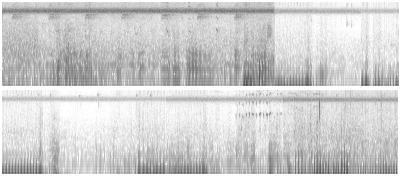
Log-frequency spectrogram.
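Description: A hummingbird's wings hum as it hovers.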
